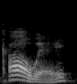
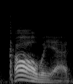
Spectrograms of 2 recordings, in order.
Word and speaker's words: caveat: like other things the lawyers would say jonathan caveat indeed very good which means beware buyer anybody wanting translation empty is the buy and car way actually should be pronounced are we at no time i've never met a lawyer who's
